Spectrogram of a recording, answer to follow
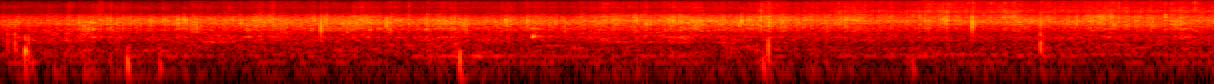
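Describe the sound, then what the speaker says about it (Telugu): Water poured into a pan of spiced anchovy curry, with chili powder already stirred in, gives a steady hissing sizzle broken by a few sharp clinks. No one speaks. "కలుపుకున్నాక వాటర్ వేసుకోవాలి"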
